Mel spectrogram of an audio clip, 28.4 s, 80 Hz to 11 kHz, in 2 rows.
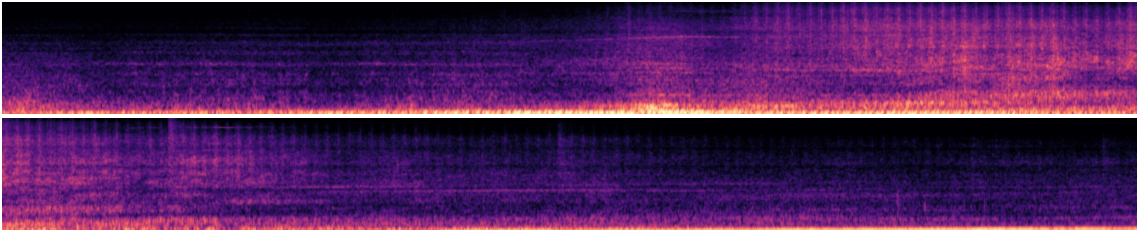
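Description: Amtrak passenger train departing, pushed by a GE P42DC diesel locomotive: a steady diesel engine drone over rolling cars, loudest as the locomotive goes by, before it pulls away working hard enough to throw exhaust smoke. A lower steady hum comes in about two-thirds through.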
